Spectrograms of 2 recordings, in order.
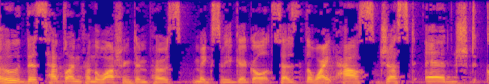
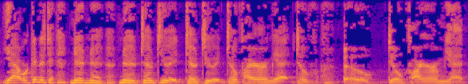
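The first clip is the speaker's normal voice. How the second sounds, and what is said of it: Imitated movie character voice. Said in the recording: “The president now sounds like Jeff Spicoli. I've got to work on this impersonation of him.”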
